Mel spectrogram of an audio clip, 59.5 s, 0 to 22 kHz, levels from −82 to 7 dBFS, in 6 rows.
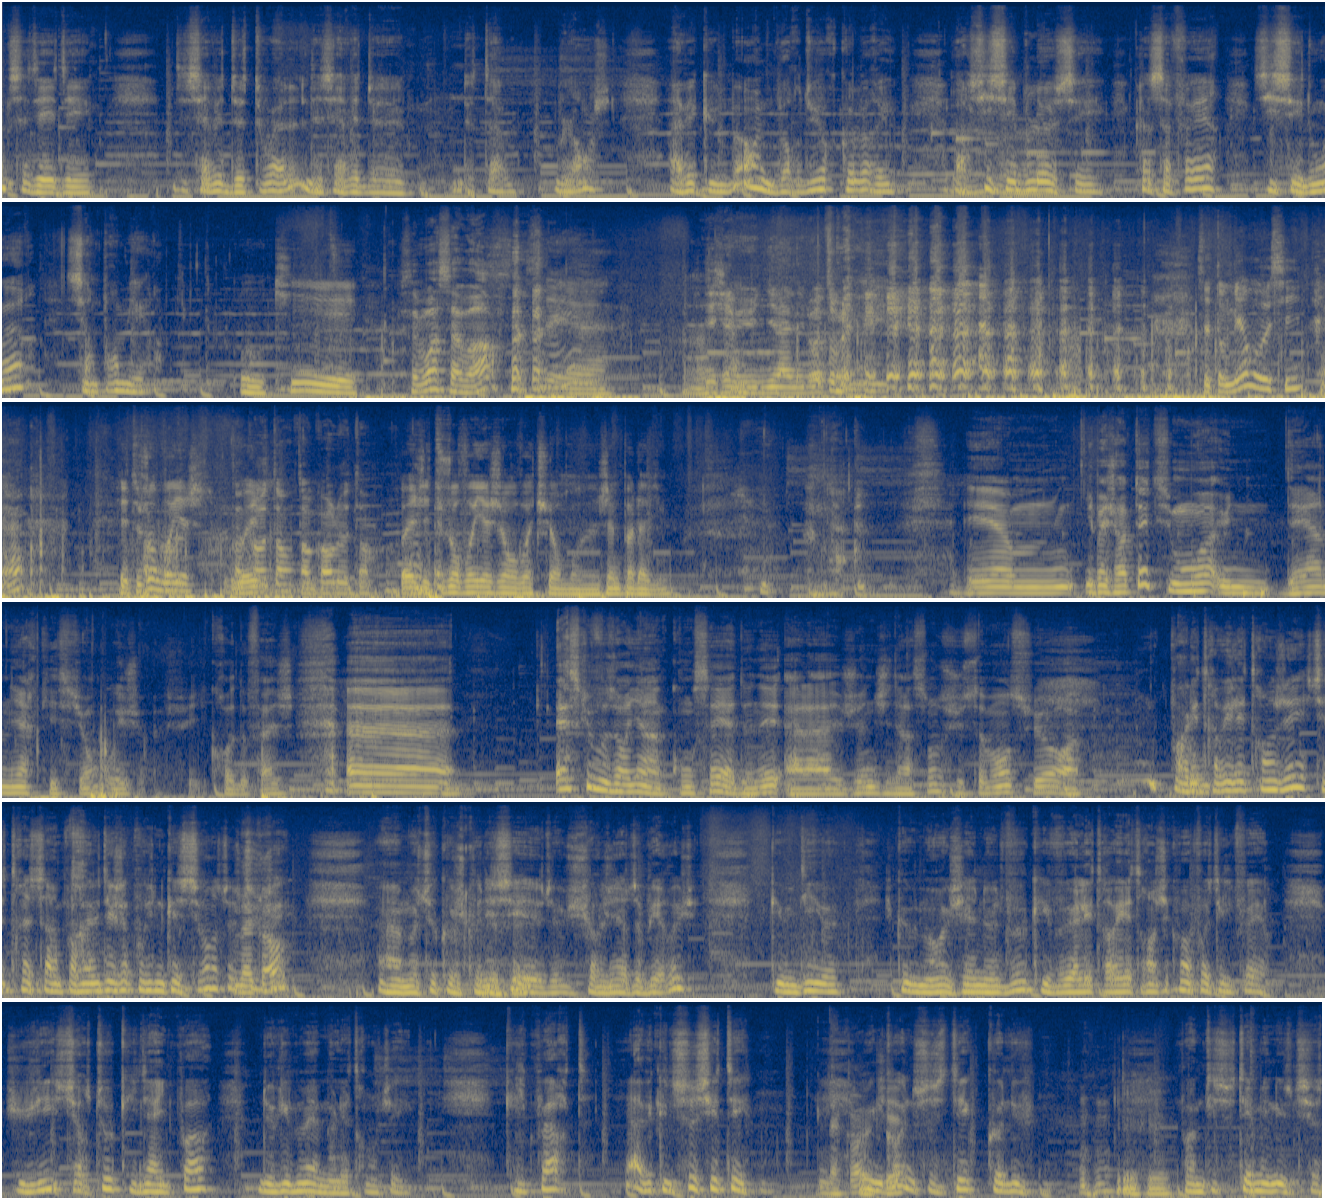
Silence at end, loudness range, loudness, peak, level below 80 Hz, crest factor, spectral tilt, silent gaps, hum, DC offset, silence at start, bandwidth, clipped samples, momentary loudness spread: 0 s; 3 LU; -16 LUFS; -4 dBFS; -28 dBFS; 10 dB; -6 dB/octave; none; none; 0.2%; 0 s; 20 kHz; under 0.1%; 12 LU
